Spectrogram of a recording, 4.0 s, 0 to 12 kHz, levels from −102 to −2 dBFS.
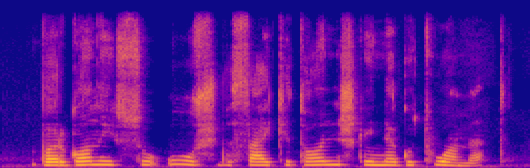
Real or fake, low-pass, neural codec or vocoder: real; 10.8 kHz; none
